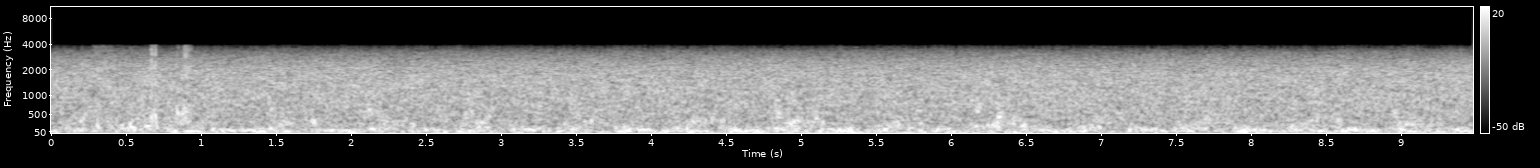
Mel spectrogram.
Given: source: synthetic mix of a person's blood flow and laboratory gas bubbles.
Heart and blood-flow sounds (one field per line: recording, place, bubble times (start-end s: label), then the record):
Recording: Doppler ultrasound of blood flow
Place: precordium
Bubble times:
0.28-0.99 s: bubbles
From the record:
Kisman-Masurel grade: 212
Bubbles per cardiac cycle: several, 3 to 8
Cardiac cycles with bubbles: 1 to 10%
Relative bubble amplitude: moderate (0.250 to 0.450)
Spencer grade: 1 (occasional bubble signal discernible with the cardiac motion signal, with majority of cardiac periods free of bubbles)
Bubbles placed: anywhere in the cardiac cycle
